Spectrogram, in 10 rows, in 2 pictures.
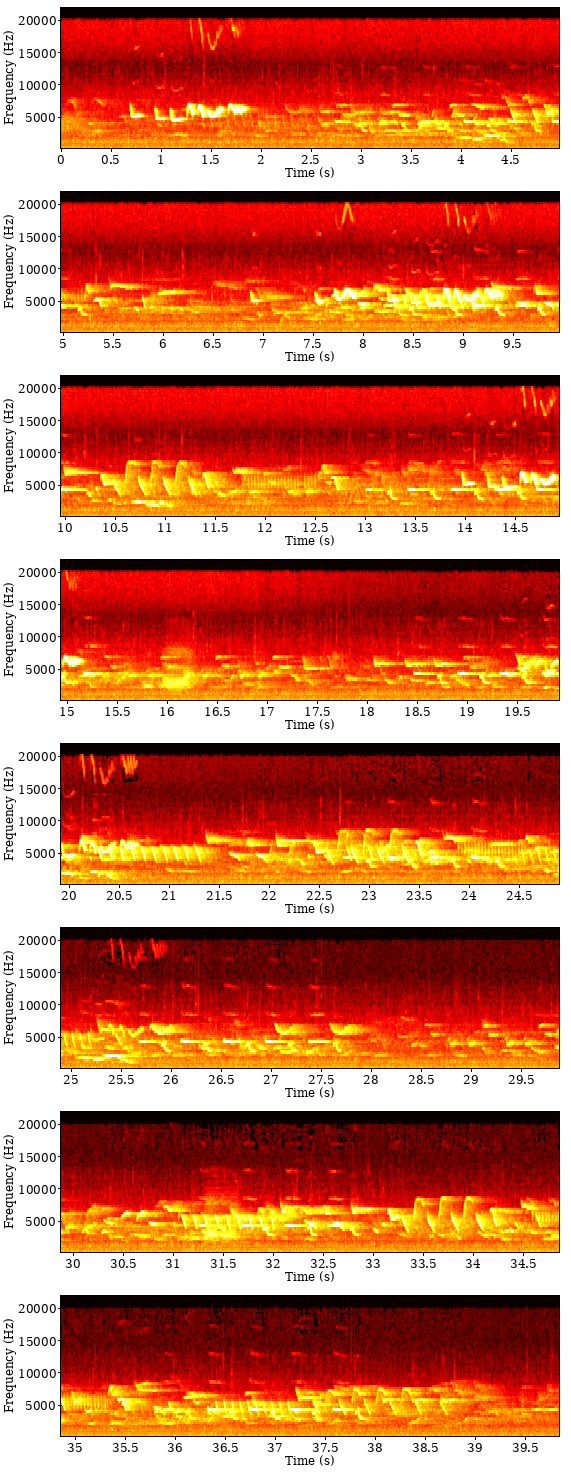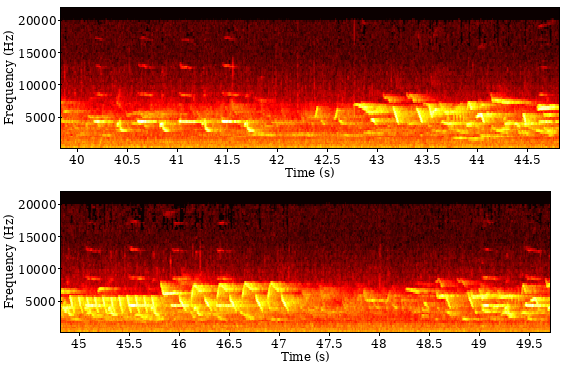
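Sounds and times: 
Grimpereau des jardins short-toed treecreeper: 0.0s - 49.7s.

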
